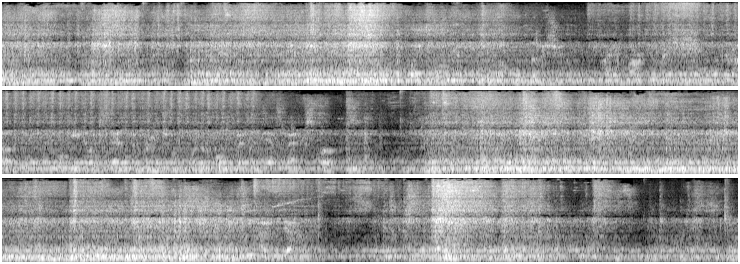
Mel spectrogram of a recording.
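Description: A deep rumbling roar of a game's robots and engines plays steadily through speakers.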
